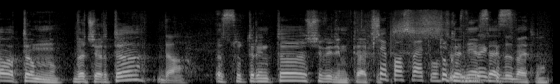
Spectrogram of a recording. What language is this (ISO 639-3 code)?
bul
